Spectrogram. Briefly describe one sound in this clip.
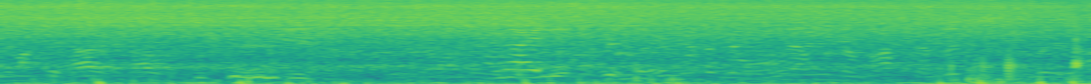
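Water splashes as a swimmer moves her arms.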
